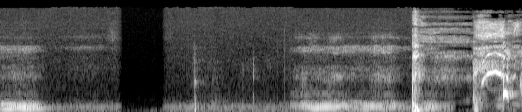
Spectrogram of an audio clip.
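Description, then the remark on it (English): A dog named Frank snoring in low, rasping rumbles, two drawn-out breaths separated by a quiet pause, followed by a sharp snort and some squeaky whistling noises near the end. “I can hear your dog snoring.”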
